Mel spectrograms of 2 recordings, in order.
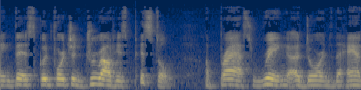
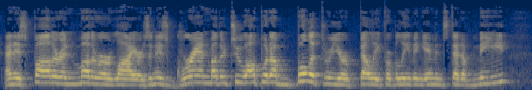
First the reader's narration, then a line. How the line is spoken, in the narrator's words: shouted Good Fortune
